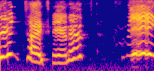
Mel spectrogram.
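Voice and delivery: very loud, blaring, shrill voice. Retelling how Titanus hears the Countess in his head: loud Countess voice. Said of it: "in the Countess's voice, like, loud as hell".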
